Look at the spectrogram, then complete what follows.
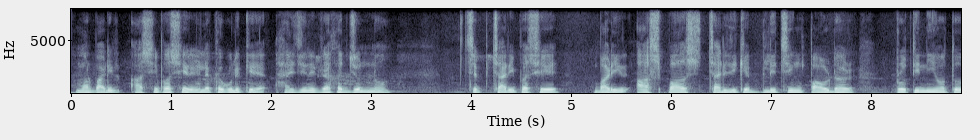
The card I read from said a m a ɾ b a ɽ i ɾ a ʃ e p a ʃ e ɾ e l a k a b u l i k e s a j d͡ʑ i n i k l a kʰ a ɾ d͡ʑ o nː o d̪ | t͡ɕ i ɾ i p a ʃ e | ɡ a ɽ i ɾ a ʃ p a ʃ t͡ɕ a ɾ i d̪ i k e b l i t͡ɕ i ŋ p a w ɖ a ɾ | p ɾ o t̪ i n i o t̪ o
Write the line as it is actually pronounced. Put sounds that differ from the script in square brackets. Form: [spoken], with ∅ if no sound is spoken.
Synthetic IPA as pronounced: a m a ɾ b a ɽ i ɾ a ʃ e p a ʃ e ɾ e l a k a [ɡ] u l i k e [h] a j d͡ʑ i n i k [ɾ] a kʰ a ɾ d͡ʑ o nː o [∅] | t͡ɕ [a] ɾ i p a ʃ e | [b] a ɽ i ɾ a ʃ p a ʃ t͡ɕ a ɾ i d̪ i k e b l i t͡ɕ i ŋ p a w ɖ a ɾ | p ɾ o t̪ i n i o t̪ o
